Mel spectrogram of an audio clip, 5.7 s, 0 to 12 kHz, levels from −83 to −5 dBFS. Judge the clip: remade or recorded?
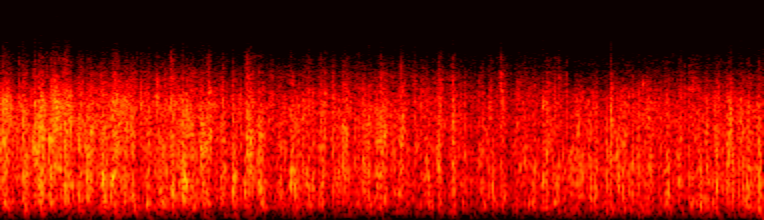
recorded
